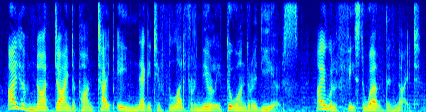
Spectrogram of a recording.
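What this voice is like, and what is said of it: Heavy Eastern European accent. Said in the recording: “said with a heavy Eastern European accent”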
